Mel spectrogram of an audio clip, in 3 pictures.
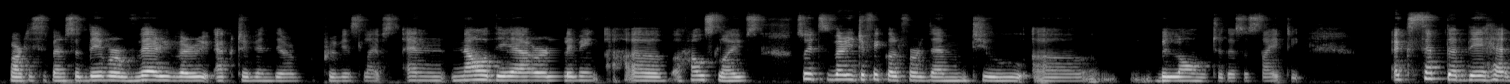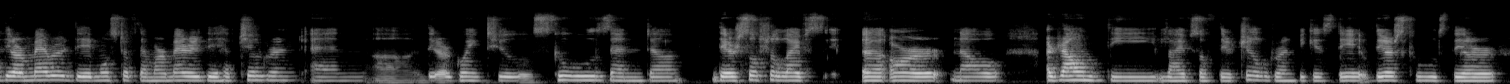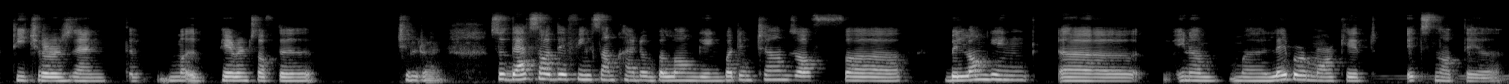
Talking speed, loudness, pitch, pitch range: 135 wpm, -21 LUFS, 180 Hz, 175-195 Hz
